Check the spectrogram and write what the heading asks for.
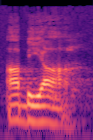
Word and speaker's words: Abijah: In the 18th year of the reign of Jeroboam, Abijah, in reality that is probably pronounced something like Abiah.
